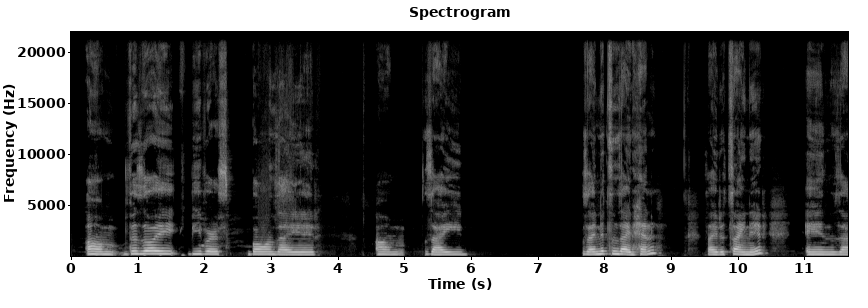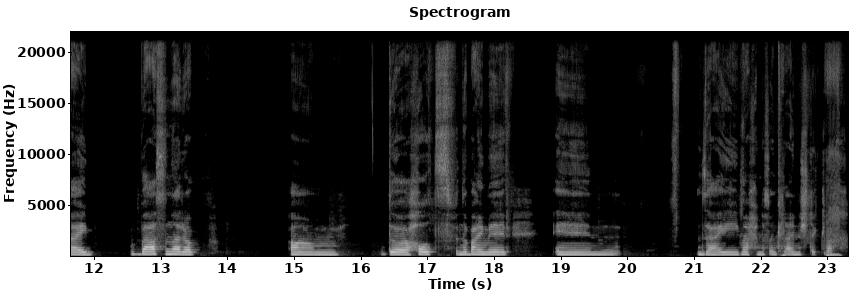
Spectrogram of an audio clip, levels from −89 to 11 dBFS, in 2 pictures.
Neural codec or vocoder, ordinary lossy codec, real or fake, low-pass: none; none; real; none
